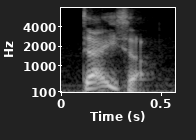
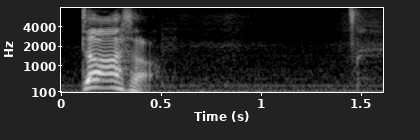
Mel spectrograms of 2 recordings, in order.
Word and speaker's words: data: when it comes to how people pronounce the word data if people had parents who watched TNG or watched TNG themselves or associate with people who have been brought up that way then they'll pronounce it data if you did not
